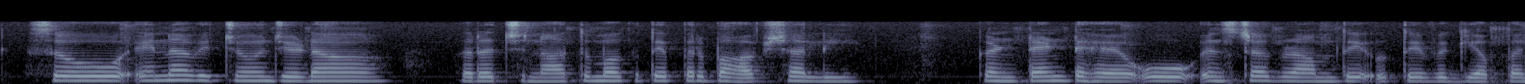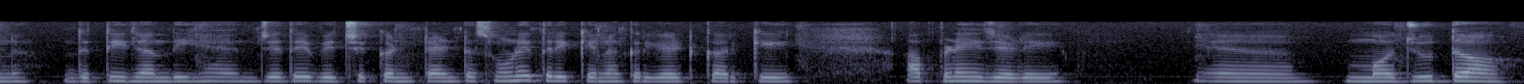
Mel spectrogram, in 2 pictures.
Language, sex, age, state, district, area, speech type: Punjabi, female, 30-45, Punjab, Ludhiana, urban, spontaneous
